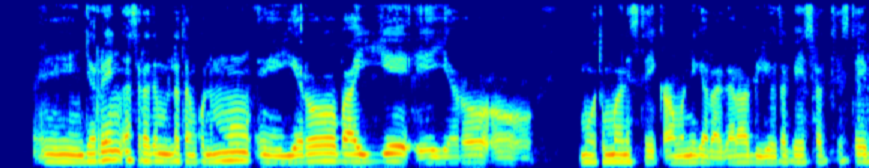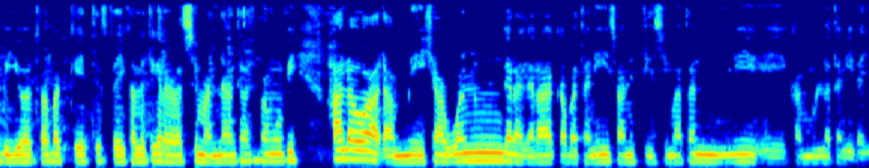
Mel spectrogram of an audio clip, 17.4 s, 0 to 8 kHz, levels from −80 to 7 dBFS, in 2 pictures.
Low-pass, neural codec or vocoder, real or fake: 7.2 kHz; none; real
